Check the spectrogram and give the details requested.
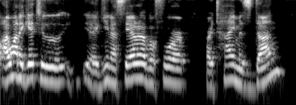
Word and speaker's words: Ginastera: And he himself preferred the Italian pronunciation, which is Ginastera.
